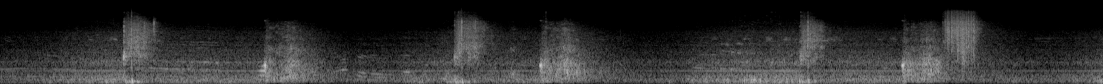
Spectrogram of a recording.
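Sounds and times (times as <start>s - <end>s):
firework cracks: 9.0s - 10.0s
firework hissing whooshes: 9.1s - 9.9s.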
